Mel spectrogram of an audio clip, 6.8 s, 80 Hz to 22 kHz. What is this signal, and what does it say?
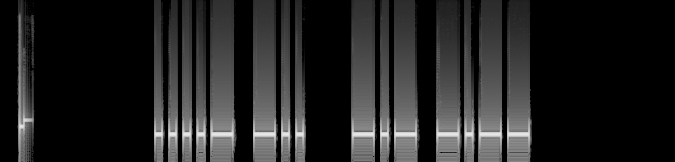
Morse code, heard as a keyed tone, about 17 wpm, 700 Hz. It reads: 4D KY
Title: Field Day Exchanges Encore - 17wpm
